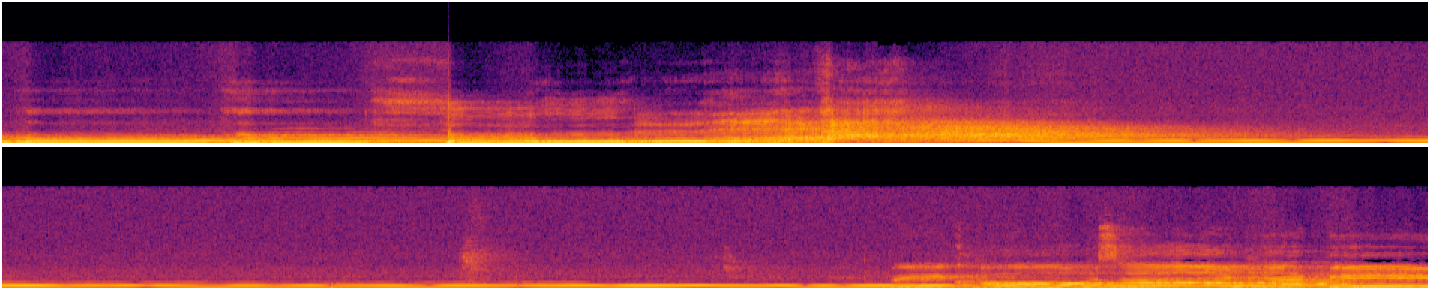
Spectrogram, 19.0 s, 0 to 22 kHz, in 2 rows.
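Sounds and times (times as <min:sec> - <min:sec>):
pulsing two-tone drone: 0:04.2 - 0:09.6
person speaking: 0:04.4 - 0:08.0
noisy wash: 0:04.4 - 0:09.2.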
